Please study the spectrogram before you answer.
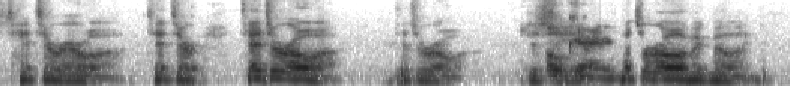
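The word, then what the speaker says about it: Tetairoa: Wow, they do have some hard to pronounce draft picks, I'll tell you what, but I just pulled it up. It's Tetaroa.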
